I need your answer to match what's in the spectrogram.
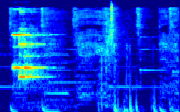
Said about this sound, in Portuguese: É, opa, olha o telefone tocando aí.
